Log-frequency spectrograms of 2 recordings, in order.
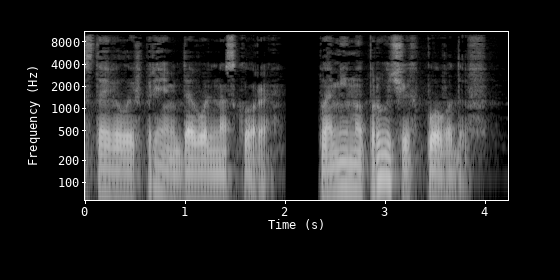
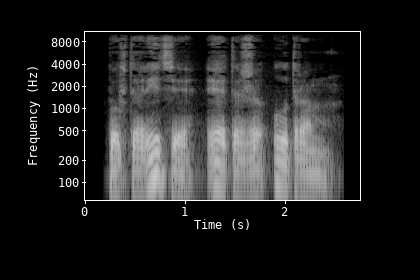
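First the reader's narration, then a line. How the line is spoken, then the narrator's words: Doubtful mutter. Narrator (Russian): с сомнением буркнул тот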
